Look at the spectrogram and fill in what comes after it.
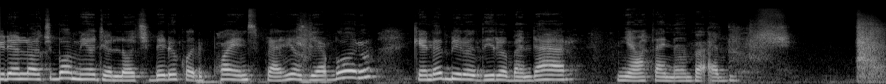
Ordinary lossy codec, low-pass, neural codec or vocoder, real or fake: none; 14.4 kHz; codec, 44.1 kHz, 3.4 kbps, Pupu-Codec; fake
